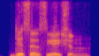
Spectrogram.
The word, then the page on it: dissociation: British English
